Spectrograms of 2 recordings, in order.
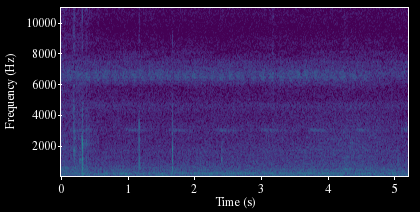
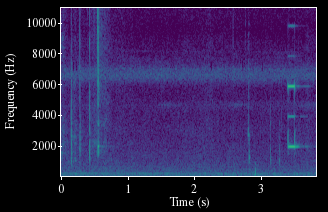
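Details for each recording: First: Panasonic inverter air conditioner indoor unit, after cleaning: faint steady fan hiss in a quiet room, then one short beep near the end as it powers up normally. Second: Panasonic inverter air conditioner indoor unit after cleaning, control circuit suspected: a few faint clicks, then one short high beep on power-up but no fan whoosh; indoor fan not starting.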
